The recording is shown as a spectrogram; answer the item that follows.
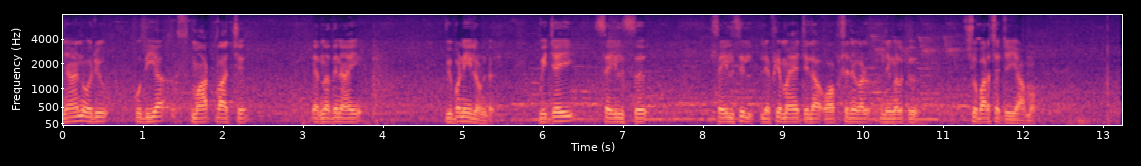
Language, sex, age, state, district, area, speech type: Malayalam, male, 45-60, Kerala, Alappuzha, rural, read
